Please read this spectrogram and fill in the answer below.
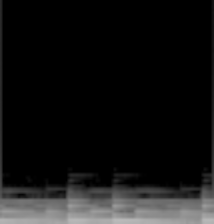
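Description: Slow, gentle piano music: single notes struck about twice a second over a held low note.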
